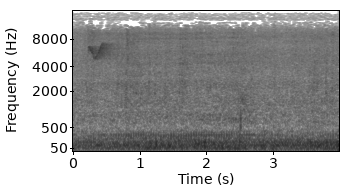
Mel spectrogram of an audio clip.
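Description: A motor vehicle engine running nearby as a steady low rumble, with one brief high chirp about a third of a second in.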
